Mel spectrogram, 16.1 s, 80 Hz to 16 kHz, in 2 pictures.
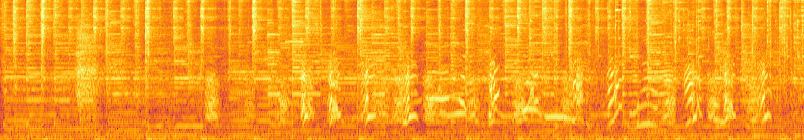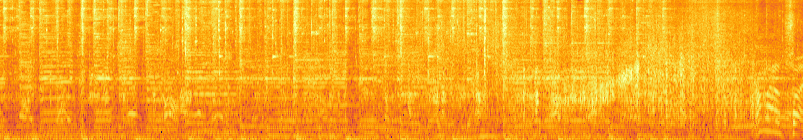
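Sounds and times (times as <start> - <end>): background score music: 0.0 - 16.0
dog whining and whimpering: 2.1 - 10.5.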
